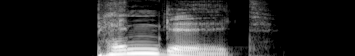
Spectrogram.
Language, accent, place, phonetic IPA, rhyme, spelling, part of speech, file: German, Germany, Berlin, [ˈpɛndl̩t], -ɛndl̩t, pendelt, verb, De-pendelt.ogg
- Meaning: inflection of pendeln: 1. third-person singular present 2. second-person plural present 3. plural imperative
